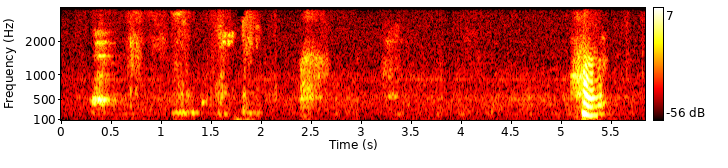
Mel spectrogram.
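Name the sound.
dogs barking and whimpering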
